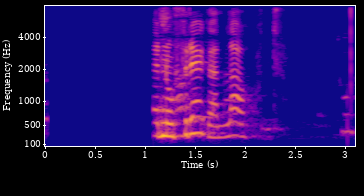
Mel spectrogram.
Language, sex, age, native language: Icelandic, male, 10, Icelandic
